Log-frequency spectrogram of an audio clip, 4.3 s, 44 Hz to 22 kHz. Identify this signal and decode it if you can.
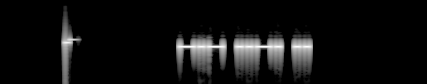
Morse code, heard as a keyed tone, about 25 wpm, 700 Hz. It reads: KFI
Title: USA Call Sign Postfixes - 3 Letters 25wpm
